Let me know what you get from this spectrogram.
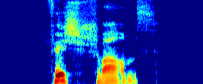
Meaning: genitive of Fischschwarm
- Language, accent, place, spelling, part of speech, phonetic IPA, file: German, Germany, Berlin, Fischschwarms, noun, [ˈfɪʃˌʃvaʁms], De-Fischschwarms.ogg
